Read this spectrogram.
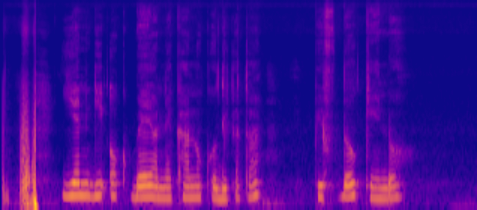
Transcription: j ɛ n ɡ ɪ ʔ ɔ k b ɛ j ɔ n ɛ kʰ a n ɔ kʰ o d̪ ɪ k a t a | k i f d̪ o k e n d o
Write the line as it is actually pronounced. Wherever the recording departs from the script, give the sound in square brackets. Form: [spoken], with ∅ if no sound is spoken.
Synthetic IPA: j ɛ n ɡ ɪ ʔ ɔ k b ɛ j ɔ n ɛ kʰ a n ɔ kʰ o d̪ [i] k a t a | [p] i f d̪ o k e n d o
